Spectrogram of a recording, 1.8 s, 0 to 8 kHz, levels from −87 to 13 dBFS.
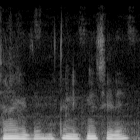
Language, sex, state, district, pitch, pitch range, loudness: Kannada, male, Karnataka, Koppal, 115 Hz, 110-120 Hz, -14 LUFS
